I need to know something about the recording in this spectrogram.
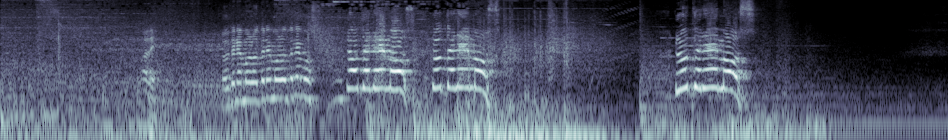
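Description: Loud game battle effects rumble and blast.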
